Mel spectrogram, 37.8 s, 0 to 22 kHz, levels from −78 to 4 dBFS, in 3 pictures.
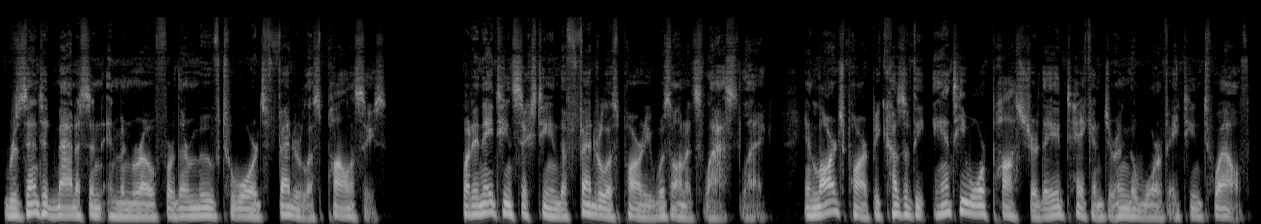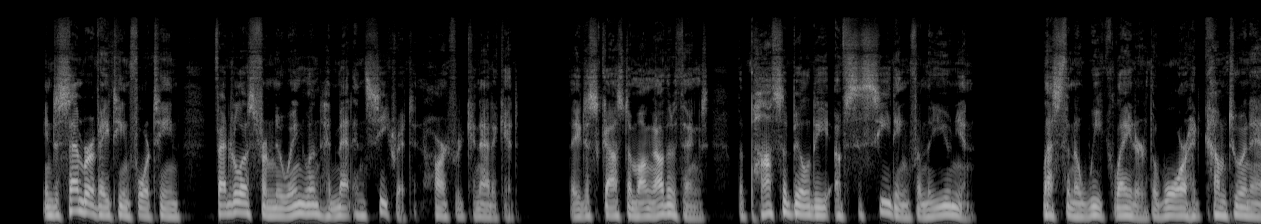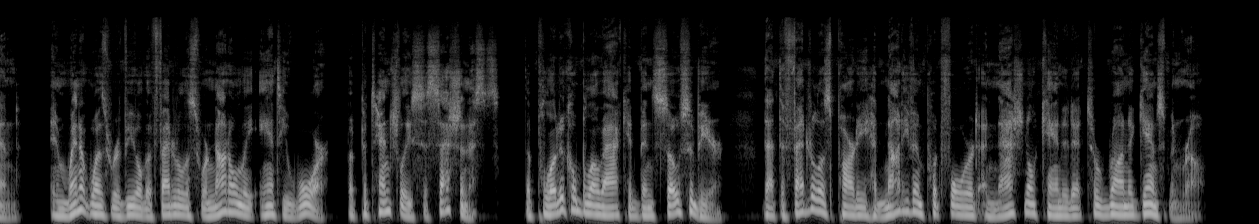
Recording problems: none

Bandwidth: 16.5 kHz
